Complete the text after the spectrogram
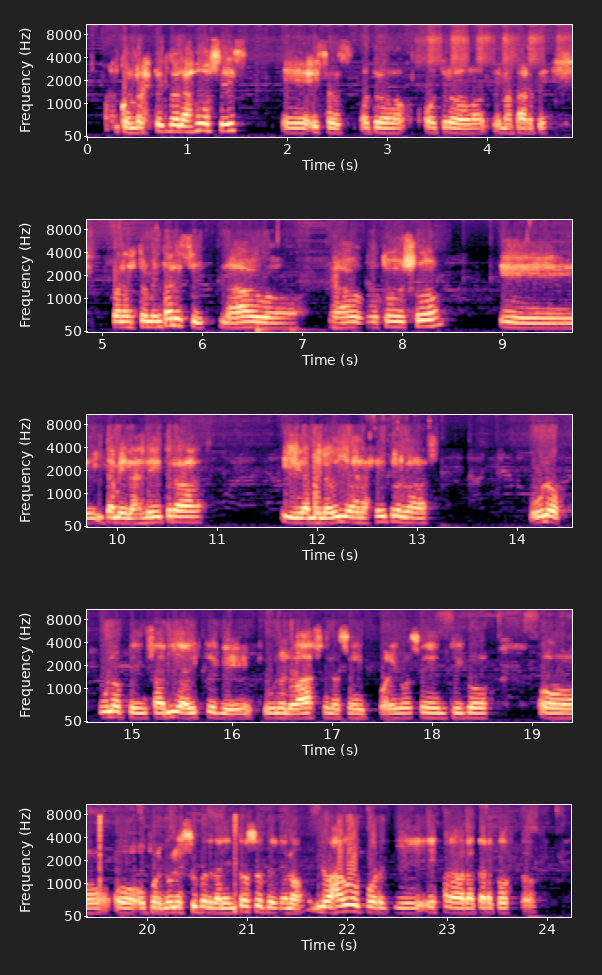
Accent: Zapala, Neuquén, Argentina; Yo ahora estoy viviendo en la provincia de Neuquén, en la ciudad de Zapala. Estoy, bueno, en una chacra. Soy originariamente... Sí, en Chaco. La curiosidad es

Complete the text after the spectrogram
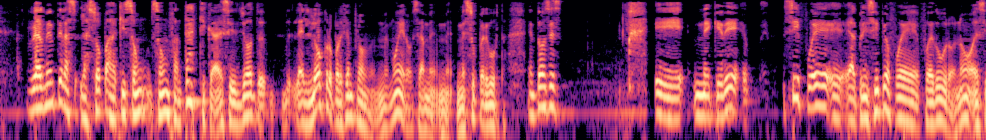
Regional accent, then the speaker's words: Argentina; Yo vengo del país de Mafalda, ¿no?

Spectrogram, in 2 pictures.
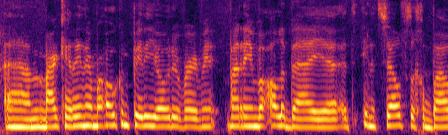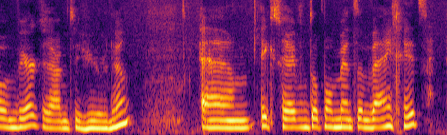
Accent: Amsterdam, North Holland, Netherlands; Via opgroeiend in Amsterdam allebei.

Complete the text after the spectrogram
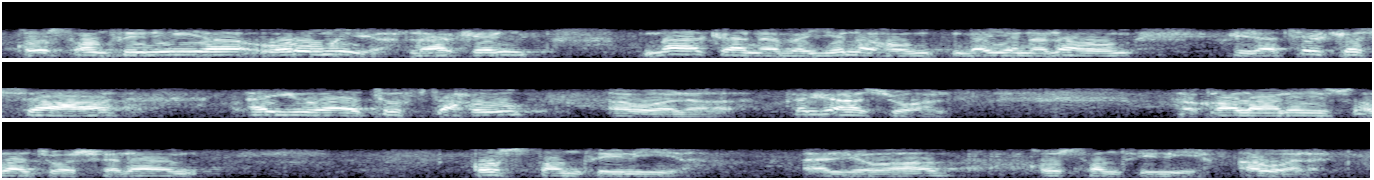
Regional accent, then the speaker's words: Damascus, Damascus Governorate, Syria; عندنا في دمشق

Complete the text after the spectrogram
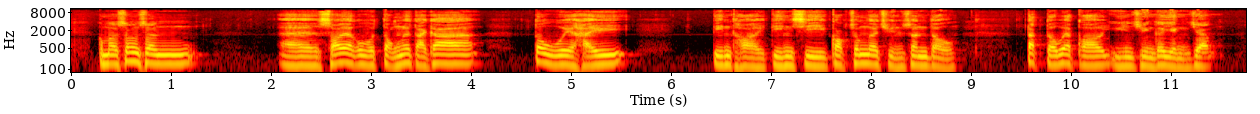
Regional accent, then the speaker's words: Hong Kong; 好似我呢一類自細到大係喺中國幾屆政府、中華民國政府、中華人民共和國政府嘅教育底下嘅呢個土生土長嘅香港人，而由於我哋係屬於華文教育嗰個系統

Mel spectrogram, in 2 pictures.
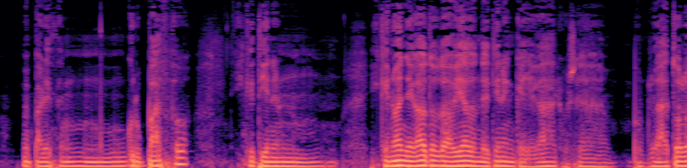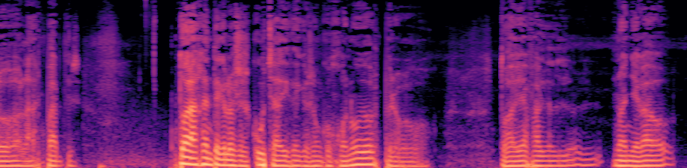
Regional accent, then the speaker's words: Toledo, Castilla-La Mancha, Spain; Pues sí, como buen toledano. O sea, sí, no podía ser de Toledo y que no te gustaran ese museo.

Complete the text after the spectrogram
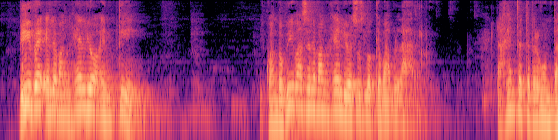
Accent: Hidalgo, Mexico; Yo vengo del estado de Hidalgo.

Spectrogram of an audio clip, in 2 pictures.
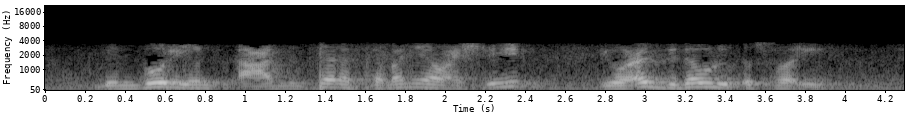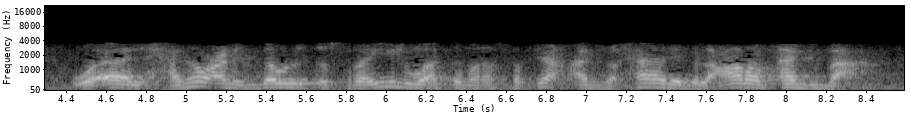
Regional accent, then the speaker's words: Egypt; نفس القصة عندنا في مصر

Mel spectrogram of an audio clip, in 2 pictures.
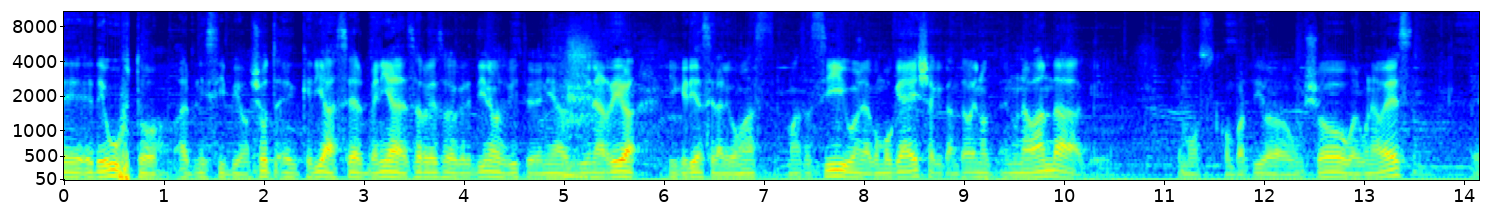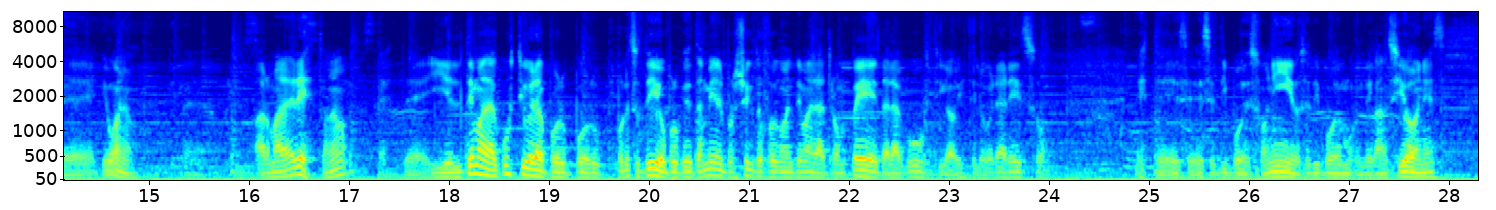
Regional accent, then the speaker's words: Buenos Aires, Argentina; Somos de Mármol, Adrogué, Banfield, Temperley.

